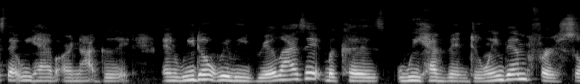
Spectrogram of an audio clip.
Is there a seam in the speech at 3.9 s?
yes; 1 cut; at 3.9 s

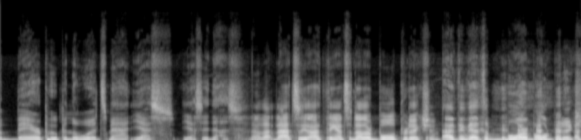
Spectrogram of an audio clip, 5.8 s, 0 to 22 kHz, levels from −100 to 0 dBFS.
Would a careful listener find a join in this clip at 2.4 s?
yes; 2 cuts; at 2.4 s, 4.4 s

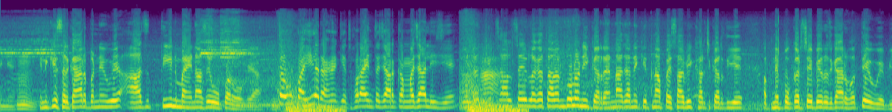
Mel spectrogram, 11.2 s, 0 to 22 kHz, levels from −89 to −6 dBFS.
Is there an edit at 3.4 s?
yes; 2 cuts; at 3.4 s, 5.8 s

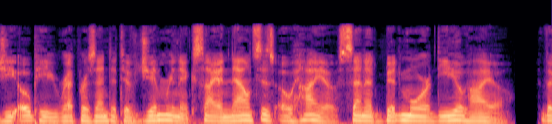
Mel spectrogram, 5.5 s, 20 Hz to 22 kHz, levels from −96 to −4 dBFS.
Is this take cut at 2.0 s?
no; 1 cut; at 3.9 s

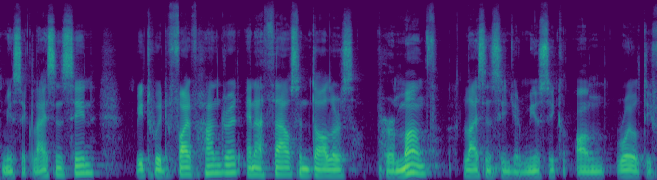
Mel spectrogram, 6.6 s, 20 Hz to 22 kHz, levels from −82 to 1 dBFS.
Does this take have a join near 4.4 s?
yes; 1 cut; at 4.4 s

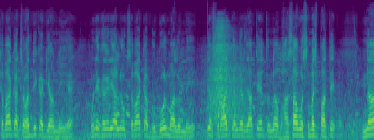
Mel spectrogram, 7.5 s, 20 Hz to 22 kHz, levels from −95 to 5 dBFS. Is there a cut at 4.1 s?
yes; 1 cut; at 4.1 s

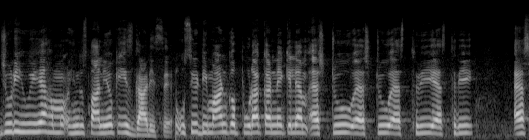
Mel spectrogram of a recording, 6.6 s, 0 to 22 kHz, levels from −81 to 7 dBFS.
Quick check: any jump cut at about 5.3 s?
no; 1 cut; at 2.2 s

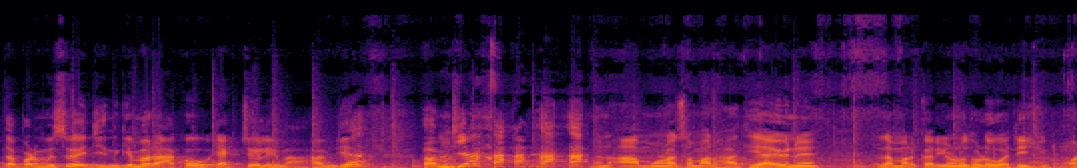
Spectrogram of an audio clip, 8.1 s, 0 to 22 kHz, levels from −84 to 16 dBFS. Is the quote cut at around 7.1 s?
no; 1 cut; at 4.4 s

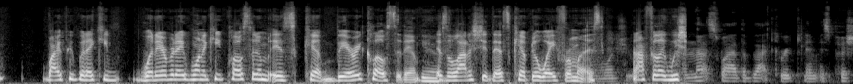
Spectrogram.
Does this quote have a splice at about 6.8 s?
yes; 1 cut; at 6.8 s

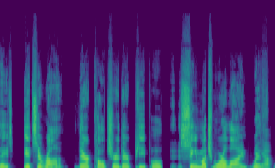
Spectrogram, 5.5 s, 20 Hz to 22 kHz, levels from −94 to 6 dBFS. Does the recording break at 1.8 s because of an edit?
no; 1 cut; at 3.3 s

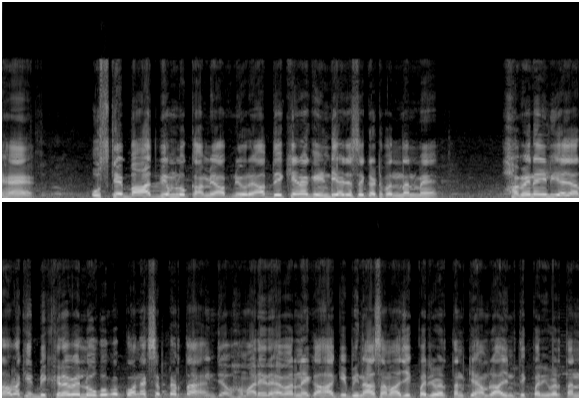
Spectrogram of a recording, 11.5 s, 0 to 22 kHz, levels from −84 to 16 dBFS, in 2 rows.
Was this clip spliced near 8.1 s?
yes; 1 cut; at 8.1 s

